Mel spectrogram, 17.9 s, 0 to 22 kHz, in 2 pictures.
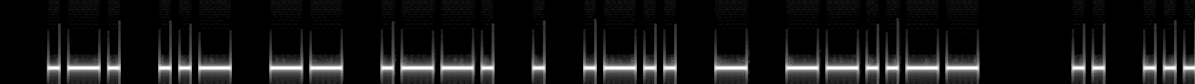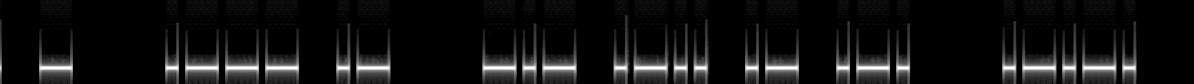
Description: Morse code, heard as a keyed tone, about 16 wpm, 680 Hz. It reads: RUMPELT, IST JA KLAR <AR>
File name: Morsekurs / Witze / Witz 21. Juni 2022 70 F80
